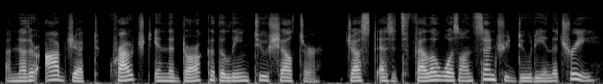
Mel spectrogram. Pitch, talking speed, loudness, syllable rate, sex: 170 Hz, 220 wpm, -22 LUFS, 5.3 syllables/s, female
